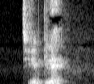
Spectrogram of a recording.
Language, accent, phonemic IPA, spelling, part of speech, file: French, Canada, /tʁi.plɛ/, triplet, noun, LL-Q150 (fra)-triplet.wav
- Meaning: triplet, group of three things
